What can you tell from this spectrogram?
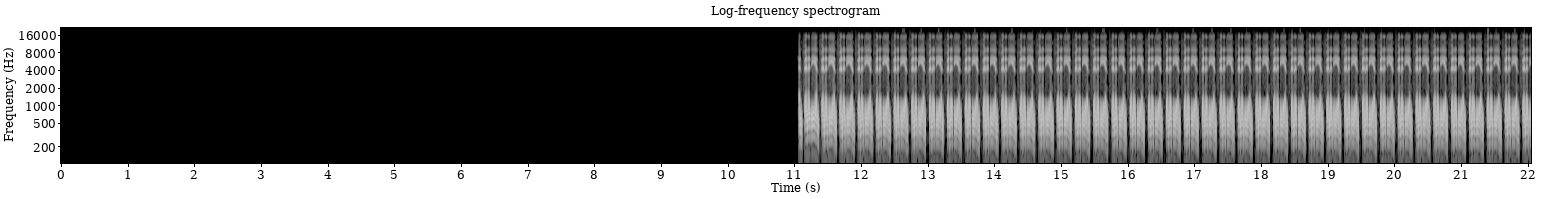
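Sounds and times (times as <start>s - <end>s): synthesized warbling pulse: 11.1s - 22.0s.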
